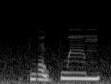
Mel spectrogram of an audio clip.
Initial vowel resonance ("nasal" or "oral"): oral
